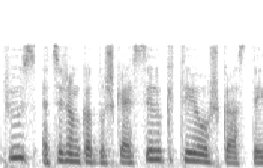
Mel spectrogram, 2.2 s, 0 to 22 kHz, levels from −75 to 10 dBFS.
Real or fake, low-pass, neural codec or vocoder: fake; 7.2 kHz; codec, 16 kHz, 0.4 kbps, LongCat-Audio-Codec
